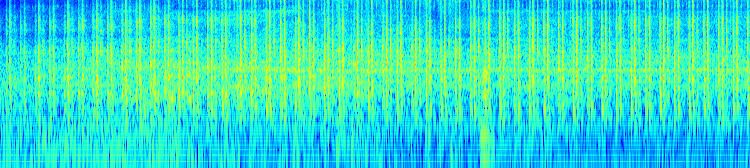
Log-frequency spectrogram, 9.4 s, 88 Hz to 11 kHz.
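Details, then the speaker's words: Subaru BRZ 2.0-liter, warm idle: steady fast clacking, about three per second, a sharp mechanical tick; owner suspects the hydraulic timing belt tensioner, possibly affected by excess recall sealant inside the engine, unconfirmed. "So as you can hear, the engine is actually starting to clack away now. I'm actually thinking it's actually the timing belt tensioner."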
